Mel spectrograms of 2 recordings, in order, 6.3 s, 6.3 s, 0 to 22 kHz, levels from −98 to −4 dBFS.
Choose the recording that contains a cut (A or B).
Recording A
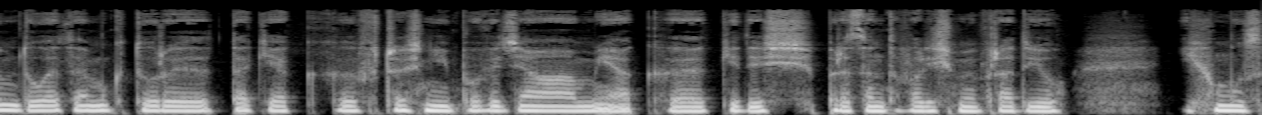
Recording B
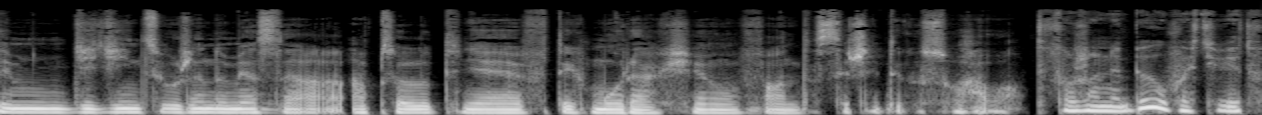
B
